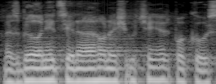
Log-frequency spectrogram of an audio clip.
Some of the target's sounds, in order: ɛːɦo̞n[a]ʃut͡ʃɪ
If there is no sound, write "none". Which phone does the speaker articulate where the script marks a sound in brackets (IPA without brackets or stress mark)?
ɛ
